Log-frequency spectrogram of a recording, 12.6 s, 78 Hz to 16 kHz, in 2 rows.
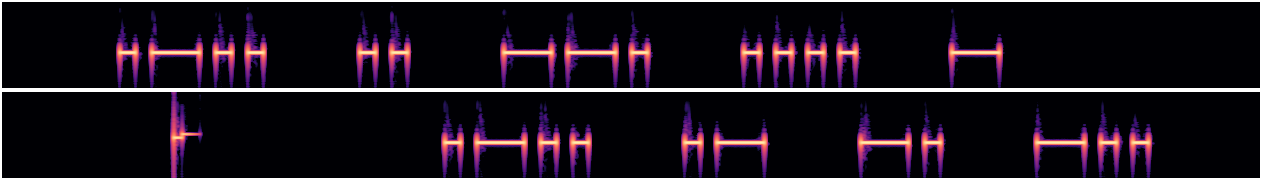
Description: Morse code, heard as a keyed tone, about 15 wpm, spaced as for 11 wpm, 700 Hz. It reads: LIGHT LAND
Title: 2x Character Spacing - Top 200 Words - 15wpm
